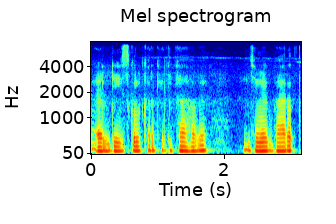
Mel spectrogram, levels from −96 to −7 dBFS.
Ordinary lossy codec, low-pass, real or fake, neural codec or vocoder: none; 7.2 kHz; real; none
